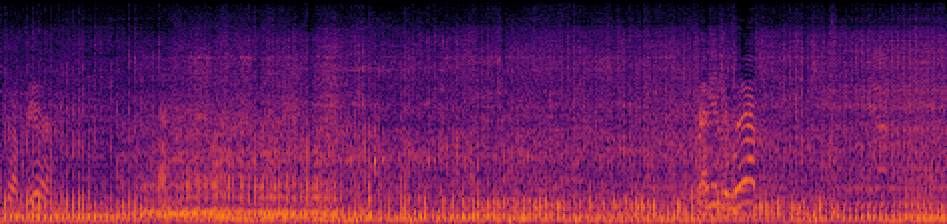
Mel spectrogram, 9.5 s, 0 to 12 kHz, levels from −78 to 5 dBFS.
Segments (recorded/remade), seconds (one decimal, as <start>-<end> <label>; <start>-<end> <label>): 0.0-0.8 recorded; 0.8-1.8 remade; 1.8-3.7 recorded; 3.7-8.2 remade; 8.2-9.5 recorded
